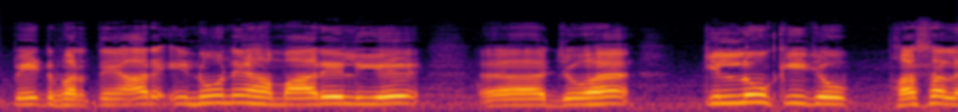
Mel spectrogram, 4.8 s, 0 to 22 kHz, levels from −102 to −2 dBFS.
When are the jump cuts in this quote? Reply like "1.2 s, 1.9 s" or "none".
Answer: none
